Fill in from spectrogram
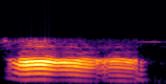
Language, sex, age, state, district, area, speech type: Assamese, female, 18-30, Assam, Golaghat, urban, conversation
